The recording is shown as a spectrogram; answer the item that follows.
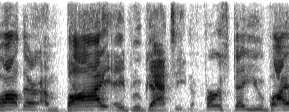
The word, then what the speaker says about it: Bugatti: A Bugatti. A Bugatti. And that's how you pronounce Bugatti.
